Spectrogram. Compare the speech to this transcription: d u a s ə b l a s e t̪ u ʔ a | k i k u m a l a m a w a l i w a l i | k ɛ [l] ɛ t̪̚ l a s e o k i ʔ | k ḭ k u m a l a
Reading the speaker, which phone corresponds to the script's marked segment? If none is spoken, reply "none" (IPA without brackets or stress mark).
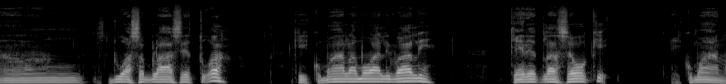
ɾ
